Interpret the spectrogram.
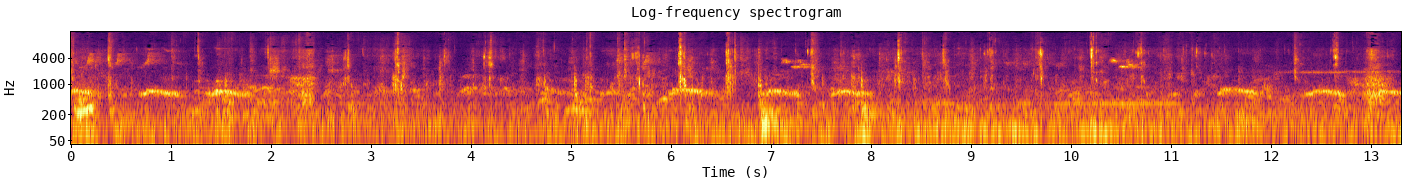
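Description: Close, quiet eating sounds of rice and fish curry being eaten by hand: wet chewing and small mouth clicks throughout. A pigeon coos softly in the background, in short repeated notes.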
